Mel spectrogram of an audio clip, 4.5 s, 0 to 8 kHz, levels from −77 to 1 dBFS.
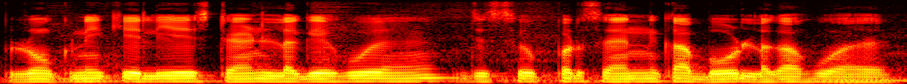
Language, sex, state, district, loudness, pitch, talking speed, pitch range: Hindi, male, Uttar Pradesh, Lucknow, -17 LUFS, 100 Hz, 200 wpm, 95-100 Hz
